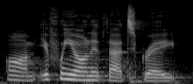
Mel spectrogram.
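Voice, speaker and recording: A woman's voice: medium pitch, unhurried, clear, resonant tone. A woman on a town selectboard, insistent and cutting in to be heard during a meeting. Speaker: selectboard member. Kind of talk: town board meeting discussion.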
